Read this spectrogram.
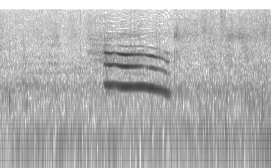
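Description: A cat gives a hoarse meow close by.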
